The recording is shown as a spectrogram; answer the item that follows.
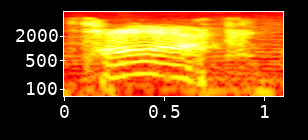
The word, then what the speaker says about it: tack: It's a four-letter word, but with only three sounds. Remember, the K sound at the end is spelled with two letters.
